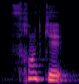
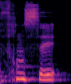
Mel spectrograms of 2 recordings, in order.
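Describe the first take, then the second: First: The middle consonant is a k sound. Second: The middle consonant is an s sound. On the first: The speaker calls it wrong. "sinon on dit Franquais" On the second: The speaker calls it right. "avec une C D I"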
